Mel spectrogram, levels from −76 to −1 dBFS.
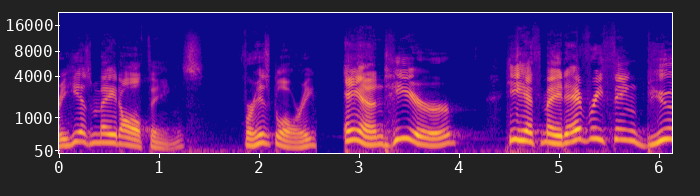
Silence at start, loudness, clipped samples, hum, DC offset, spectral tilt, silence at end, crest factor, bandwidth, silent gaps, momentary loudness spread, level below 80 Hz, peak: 0 s; -17 LUFS; under 0.1%; none; under 0.1%; -5.5 dB/octave; 0 s; 16 dB; 15 kHz; none; 15 LU; -48 dBFS; -2 dBFS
